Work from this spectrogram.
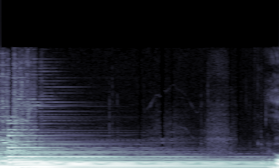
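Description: An acoustic guitar chord strummed once with the A string muted, ringing out clearly and sustaining as it slowly decays, with no talk over it.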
